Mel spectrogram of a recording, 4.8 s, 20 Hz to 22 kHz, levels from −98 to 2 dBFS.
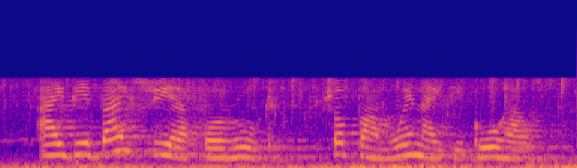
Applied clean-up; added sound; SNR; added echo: none; Thunder; 6 dB; reverberation time 1.3 s.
